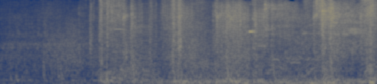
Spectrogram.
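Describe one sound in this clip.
Gunshots crack rapidly in a game.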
